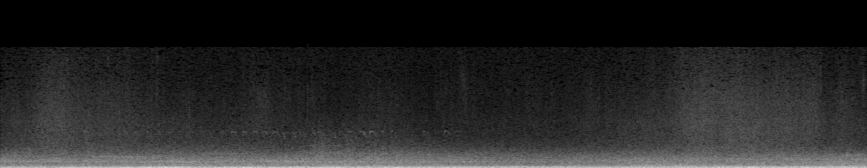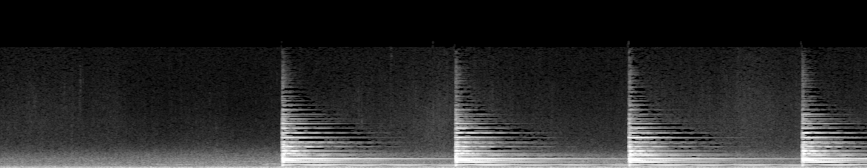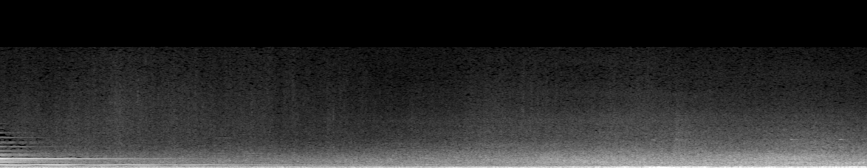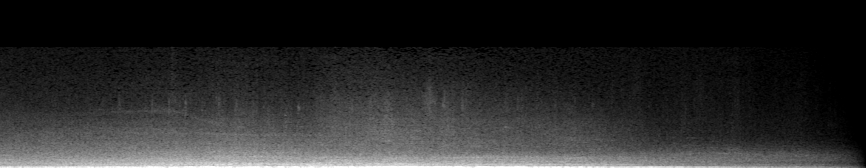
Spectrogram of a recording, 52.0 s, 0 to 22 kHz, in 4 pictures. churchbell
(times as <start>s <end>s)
17.2s 31.0s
